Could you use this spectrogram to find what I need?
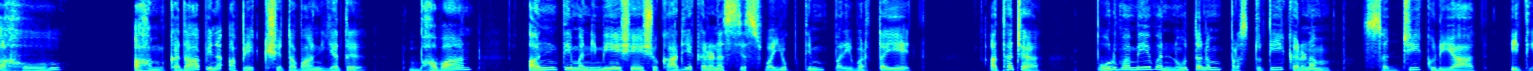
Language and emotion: Sanskrit, surprised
